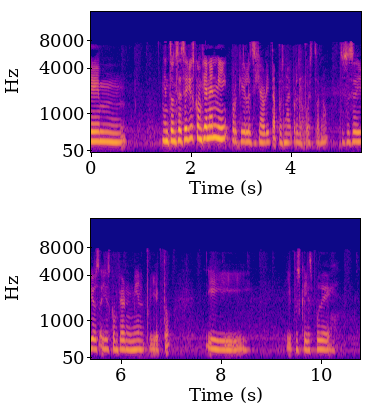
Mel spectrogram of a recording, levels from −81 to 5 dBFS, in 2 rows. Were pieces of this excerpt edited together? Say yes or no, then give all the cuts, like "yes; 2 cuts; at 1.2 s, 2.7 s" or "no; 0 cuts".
yes; 1 cut; at 9.6 s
